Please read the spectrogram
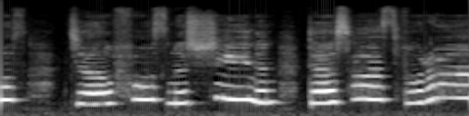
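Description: A woman singing a song in Dutch, one voice in a high register, moving through held notes that step and glide between pitches, with short breaths between phrases.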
